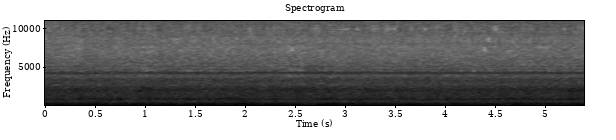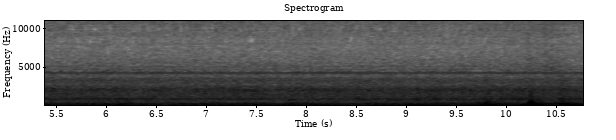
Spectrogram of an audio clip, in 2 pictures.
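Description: Faint steady background hiss of a quiet room, with a thin high steady whine running under it.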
